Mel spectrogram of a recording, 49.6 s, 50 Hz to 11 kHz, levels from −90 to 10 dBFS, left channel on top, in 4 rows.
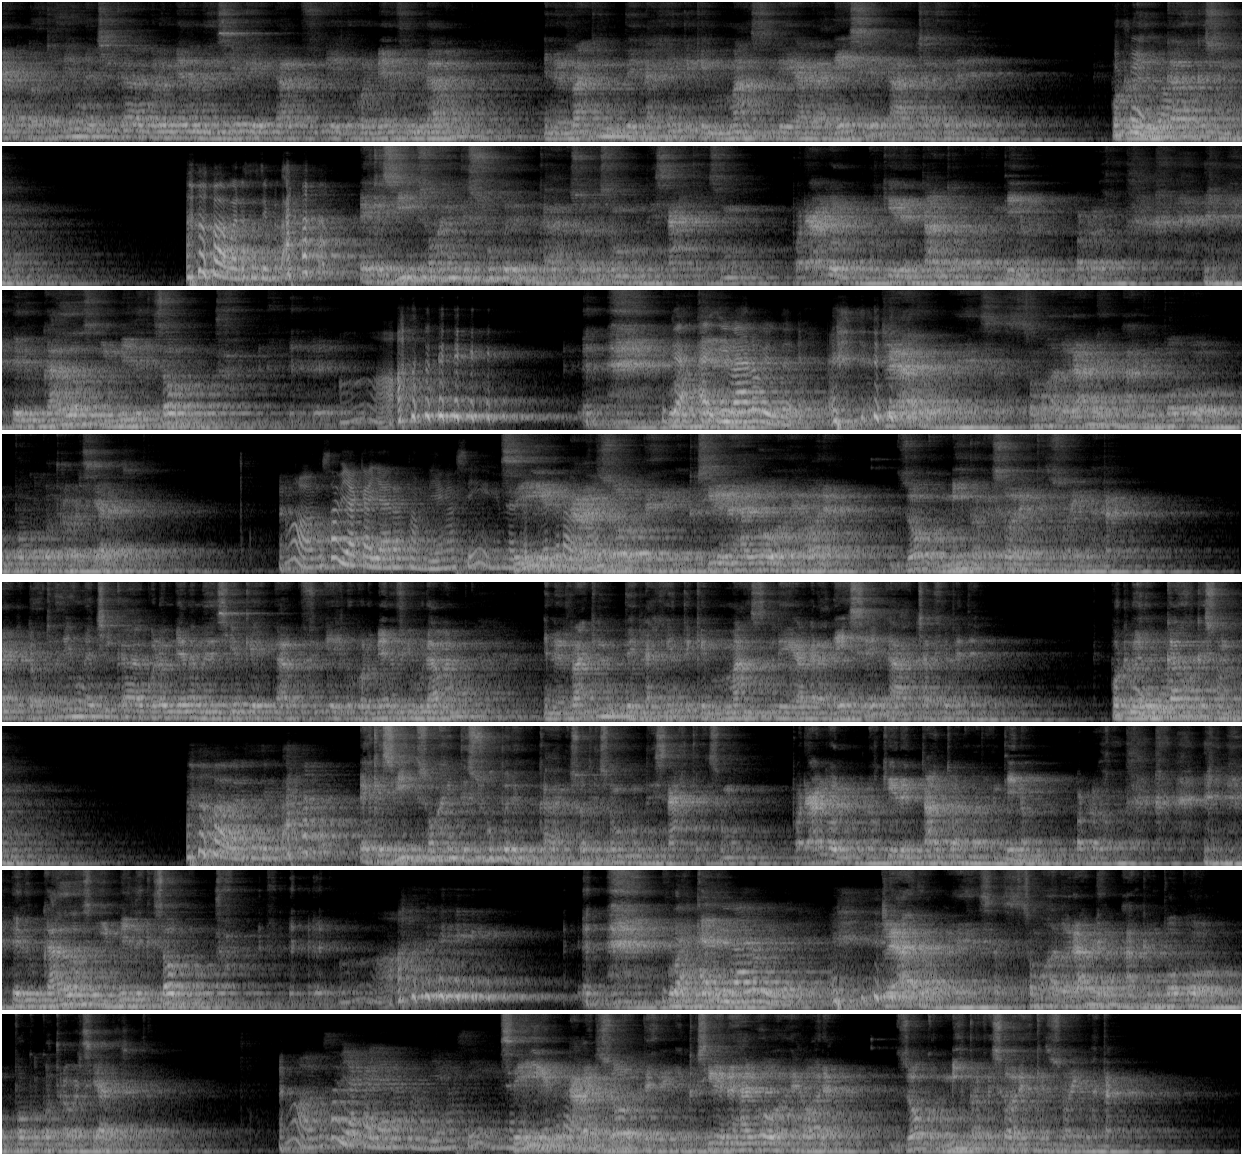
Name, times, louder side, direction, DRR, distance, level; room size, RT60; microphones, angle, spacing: voice 1, 0.0-5.1 5.4-9.8 11.1-12.4 16.0-19.9 20.3-22.8 23.1-27.2 27.5-28.1 30.6-32.1 33.6-38.7 40.0-40.1 42.2-45.6 46.1-48.3, right 1 dB, 30° right, -2 dB, 1.8 m, -29 dB
voice 2, 11.1-11.8 14.2-15.7 28.2-29.2 31.4-33.6 40.0-43.2, left 3 dB, 55° left, 5 dB, 0.6 m, -27 dB
11.0 x 10.0 x 5.7 m, 2.2 s
head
